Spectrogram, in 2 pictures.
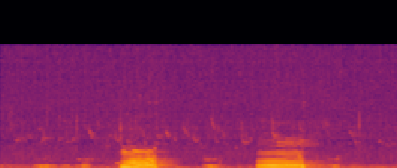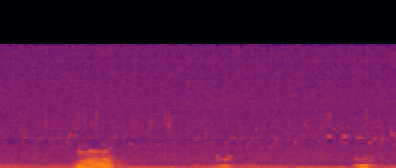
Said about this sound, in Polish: Czasem stękanie łosia przeradza się w jakiś dziwny, śmieszny rechot. To byk ugania się za klępą.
